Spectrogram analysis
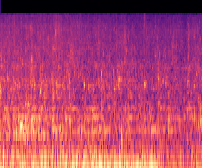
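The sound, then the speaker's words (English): Water gushes steadily from a plastic pipe hooked to the bottom of a tank into the Rio Grande, releasing rescued silvery minnows; a continuous loud rushing and splashing with no break, no voices heard. “hooks up a plastic pipe to the bottom of the tank, and the water pours out into the river.”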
